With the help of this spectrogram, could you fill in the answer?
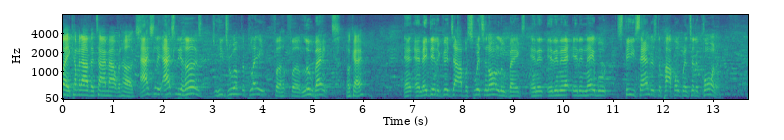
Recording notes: LIVE at Mio’s.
